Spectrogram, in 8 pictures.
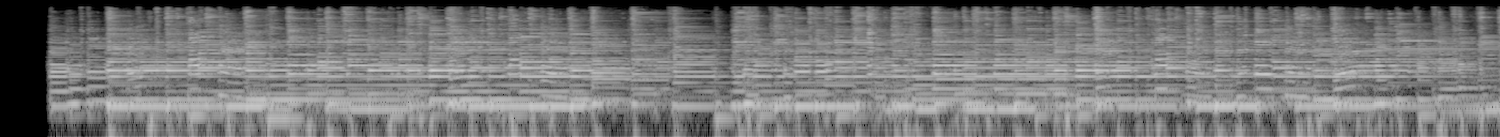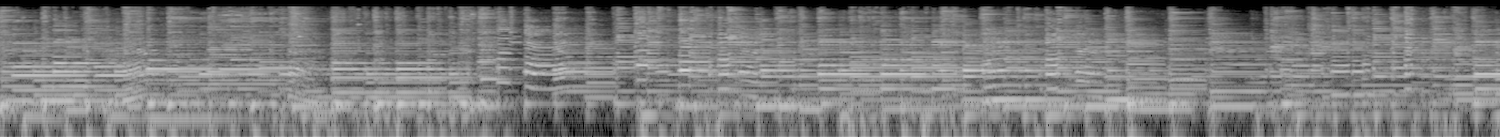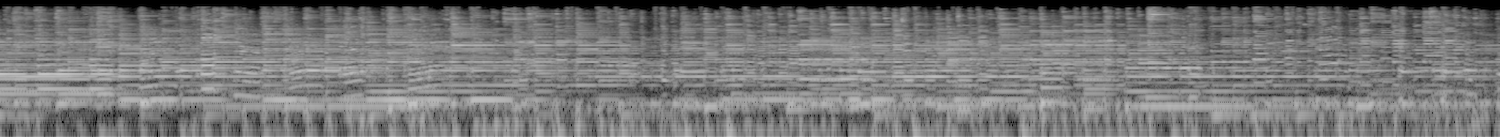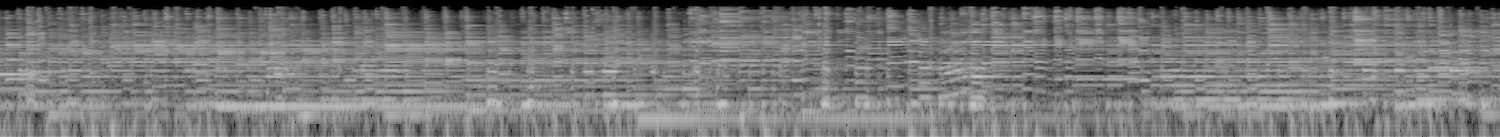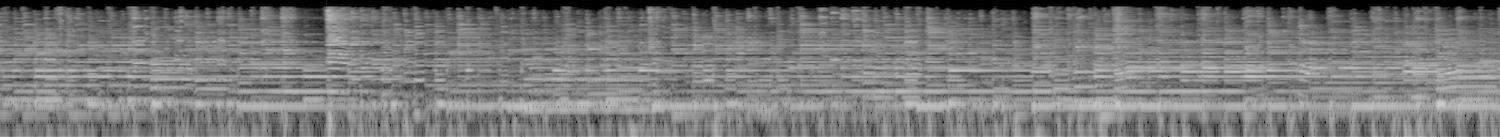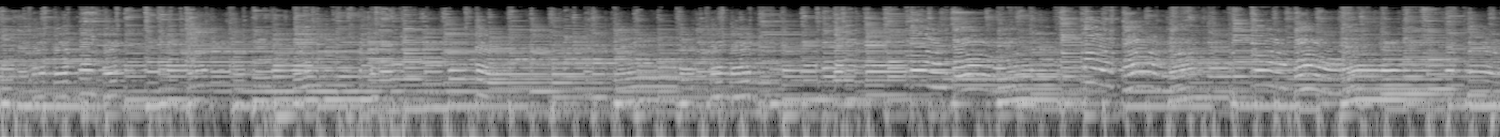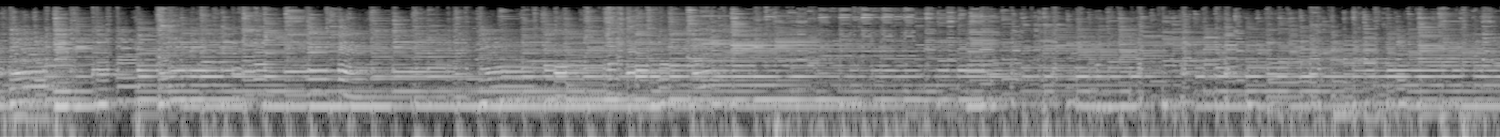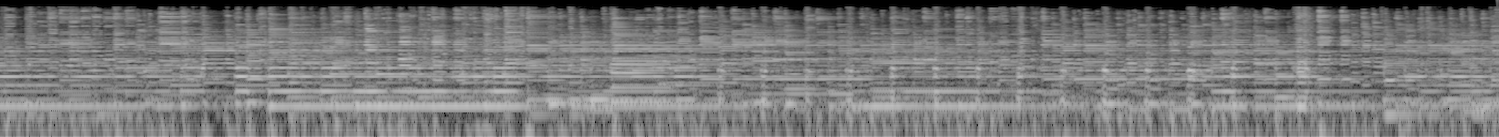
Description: Dobro & Guitar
